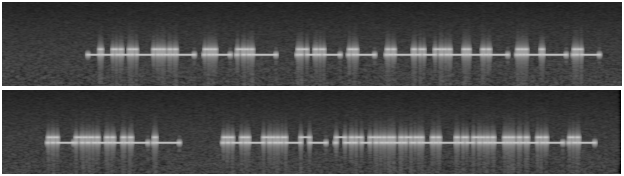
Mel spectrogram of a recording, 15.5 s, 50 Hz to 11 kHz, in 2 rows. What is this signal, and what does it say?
TTY/TDD text telephone tones (45.45 baud Baudot), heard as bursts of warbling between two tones, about 400 Hz shift, 1600 Hz centre. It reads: PBR4 ZWG7 X6BL P1LG WTTA JAG7 6100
